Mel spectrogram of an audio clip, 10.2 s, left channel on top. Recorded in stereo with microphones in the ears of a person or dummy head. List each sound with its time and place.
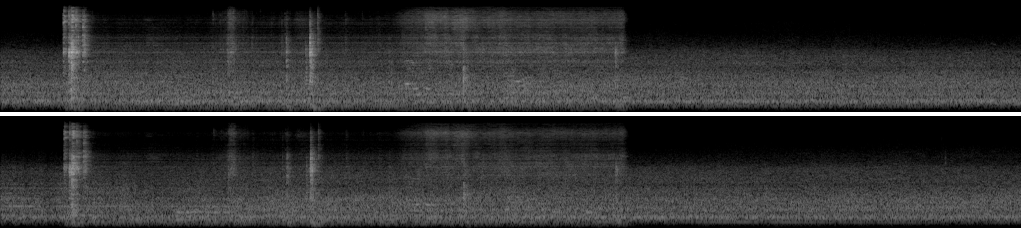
0.6 s dishes clattering: 65° left (ahead or behind), 1.2 m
